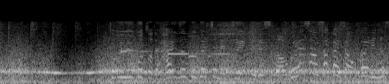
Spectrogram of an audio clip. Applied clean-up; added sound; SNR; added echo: none; Wind; -3 dB; none.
